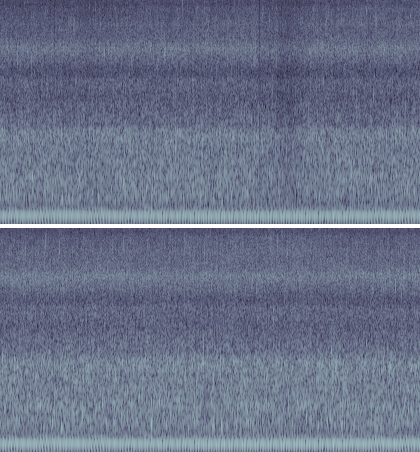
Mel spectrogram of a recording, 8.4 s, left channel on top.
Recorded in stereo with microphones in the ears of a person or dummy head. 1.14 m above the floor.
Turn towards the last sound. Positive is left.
turn(degrees=15)  # may be behind; listen again after turning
